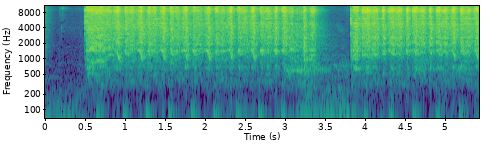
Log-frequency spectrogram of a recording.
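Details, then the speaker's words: Honda Cargo motorcycle after a fall, rocker arms adjusted, cranked on the starter: fast starter whirring in two runs, engine never fires because the spark plug cap was disconnected; no spark, cranking no start. "arranque y como vemos vemos que no quiere arrancar vamos a ver si no quedó muy presionado alguna de las válvulas"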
